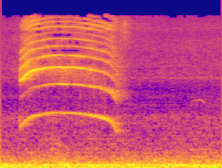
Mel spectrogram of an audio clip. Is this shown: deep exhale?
no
